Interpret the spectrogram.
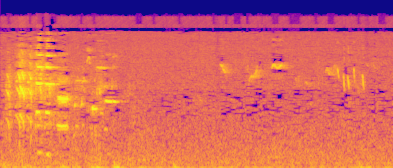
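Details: Black robin on Rangatira Island giving a burst of quick, high chirps at first, then scattered short bright notes over soft background hiss.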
